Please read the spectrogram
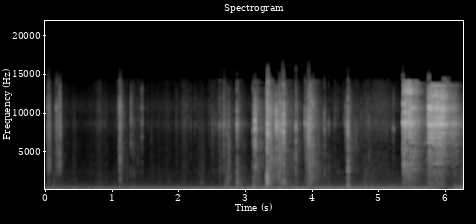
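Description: Metal slotted spatula scraping and clicking against baking paper as rounds of sponge cake are pried up and lifted out: a string of light clicks and scrapes, with two louder scrapes near the end.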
